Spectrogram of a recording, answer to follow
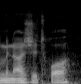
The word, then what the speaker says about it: Ménage à Trois: It's called Ménage à Trois. Oh, you pronounced that correctly.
